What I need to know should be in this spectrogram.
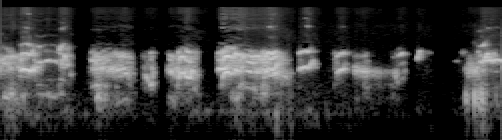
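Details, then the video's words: Young Cavalier King Charles Spaniel puppies, Blenheim litter of two females and four males, in their home puppy pen: dense overlapping yaps and rough barks, then thinner whimpering yips trailing off before one last burst. "Cavalier Puppies Bark, Howl"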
